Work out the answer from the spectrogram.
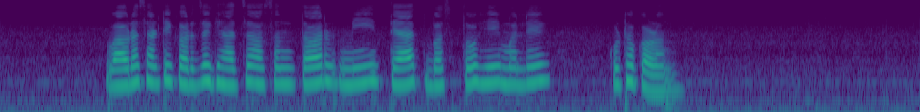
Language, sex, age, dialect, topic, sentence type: Marathi, female, 41-45, Varhadi, banking, question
